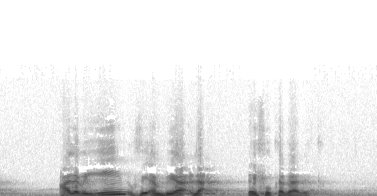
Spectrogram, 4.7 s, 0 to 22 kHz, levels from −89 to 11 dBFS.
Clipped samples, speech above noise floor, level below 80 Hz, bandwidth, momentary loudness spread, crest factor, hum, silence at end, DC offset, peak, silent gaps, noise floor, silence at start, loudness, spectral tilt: under 0.1%; 29 dB; -48 dBFS; 8.2 kHz; 11 LU; 14 dB; none; 0.6 s; under 0.1%; -4 dBFS; none; -43 dBFS; 0 s; -15 LUFS; -9.5 dB/octave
